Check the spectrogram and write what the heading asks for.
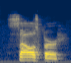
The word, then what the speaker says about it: Salisbury: another popular one salisbury salzburg yeah salisbury but they're hurt people there are people who see that and pronounce the i yeah salisbury it's salisbury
